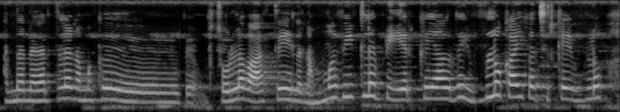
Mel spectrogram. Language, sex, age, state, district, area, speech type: Tamil, female, 30-45, Tamil Nadu, Thoothukudi, urban, spontaneous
